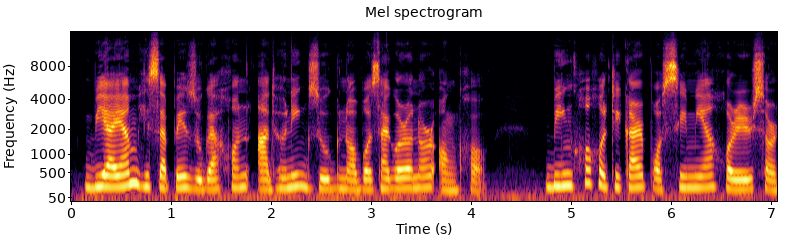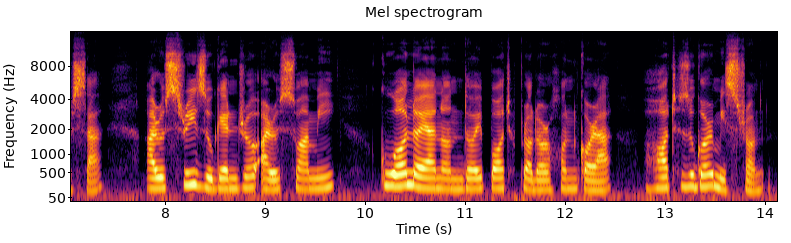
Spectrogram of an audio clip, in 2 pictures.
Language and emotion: Assamese, neutral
